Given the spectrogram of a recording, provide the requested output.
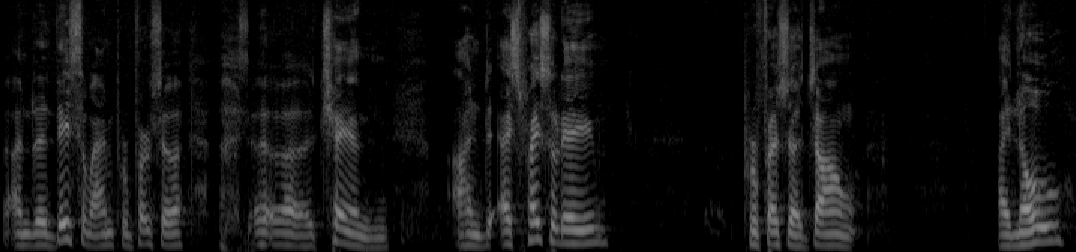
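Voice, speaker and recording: Older man, emeritus professor, slow, halting English, dark mellow tone. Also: on the high side. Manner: slow, broken English with pauses. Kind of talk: welcome address. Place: university auditorium.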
